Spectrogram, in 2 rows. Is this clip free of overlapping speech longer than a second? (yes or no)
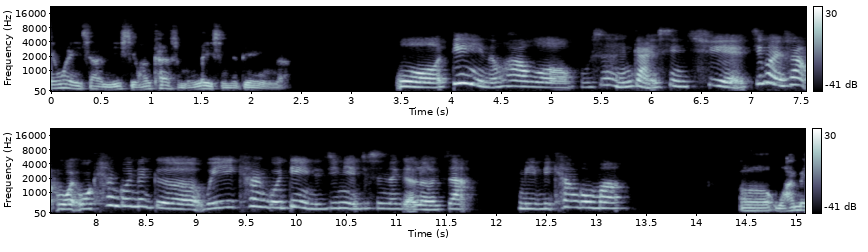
yes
